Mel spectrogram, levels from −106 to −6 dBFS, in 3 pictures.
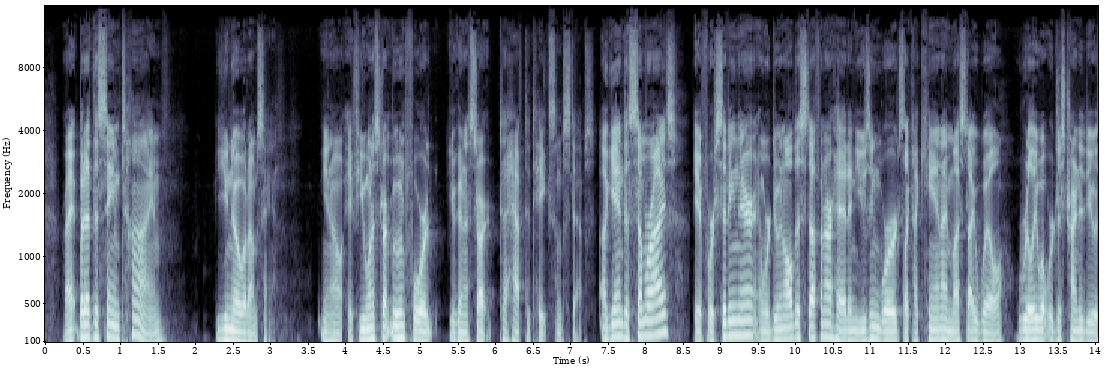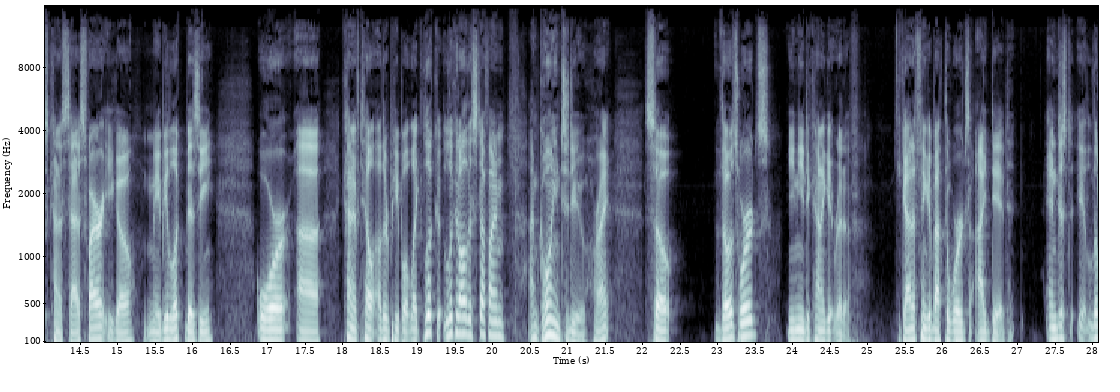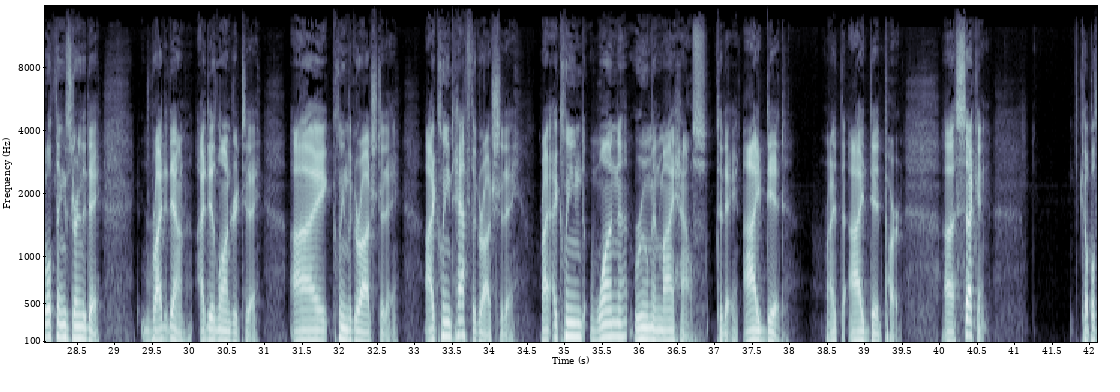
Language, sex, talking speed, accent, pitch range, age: English, male, 225 wpm, American, 100-130 Hz, 40-59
